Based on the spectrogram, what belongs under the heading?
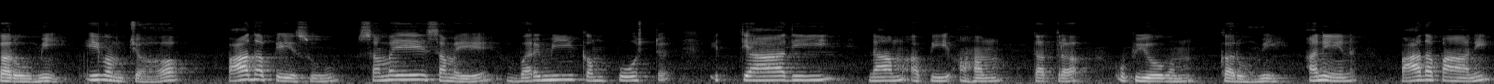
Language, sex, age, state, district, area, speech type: Sanskrit, male, 45-60, Rajasthan, Bharatpur, urban, spontaneous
